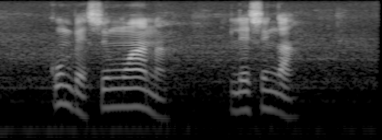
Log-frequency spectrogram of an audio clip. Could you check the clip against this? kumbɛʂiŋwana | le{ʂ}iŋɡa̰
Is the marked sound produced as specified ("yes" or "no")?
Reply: yes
